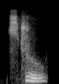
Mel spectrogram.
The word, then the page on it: strew: Indian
